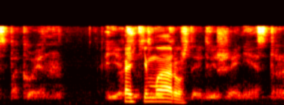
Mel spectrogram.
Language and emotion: Russian, neutral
